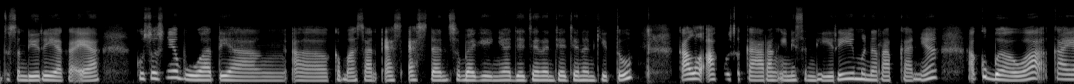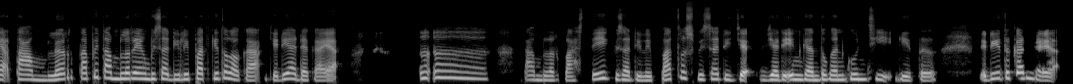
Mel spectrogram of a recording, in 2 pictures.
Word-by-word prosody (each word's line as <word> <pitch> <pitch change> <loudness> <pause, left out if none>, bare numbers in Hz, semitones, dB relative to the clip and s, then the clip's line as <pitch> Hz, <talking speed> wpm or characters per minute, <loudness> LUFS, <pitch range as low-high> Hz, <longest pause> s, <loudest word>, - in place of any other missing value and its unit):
itu 260 - -13
sendiri 195 -1 +2
ya 180 - 0
Kak - - -2
ya. 180 - +3 0.4
Khususnya 275 +4 0
buat 205 -7 +3
yang, 180 -2 -1
eee, 180 -1 -3
kemasan 190 -2 -2
es-es 200 +1 -2
dan 195 0 +2
sebagainya, 195 -1 +1
jajanan-jajanan 195 0 +2
gitu. 200 +7 +1 0.5
Kalau 250 +2 +5
aku 240 0 +1
sekarang 195 -1 -1
ini 195 +1 0
sendiri 215 +6 0
menerapkannya, 215 +2 0 0.3
aku 355 - 0
bawa 215 +4 +3
kayak 230 -2 -1
tumbler, 225 +1 0
tapi 265 +4 -2
tumbler 265 -2 +3
yang 255 - +2
bisa 250 +1 +1
dilipat 240 +2 0
gitu 265 +3 0
loh 240 - +3
Kak. 190 -2 -2
Jadi, 200 +5 -1
ada 220 -5 0
kayak - - -1 0.8
heeh. 290 -3 0 0.4
Tumbler 200 -2 -3
plastik, 230 +8 -1
bisa 220 -3 +1
dilipat, 195 +3 -2
terus 290 -3 -2
bisa 235 +2 -1
dija 230 +1 +1
jadiin 210 +1 +3
gantungan 215 +1 +3
kunci, 235 -2 0
gitu. 185 -2 -3 0.6
Jadi - - +1
itu 285 - +2
kan 275 0 +5
kayak, 185 -4 +1
210 Hz, 145 wpm, -24 LUFS, 195-245 Hz, 0.8 s, Kalau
